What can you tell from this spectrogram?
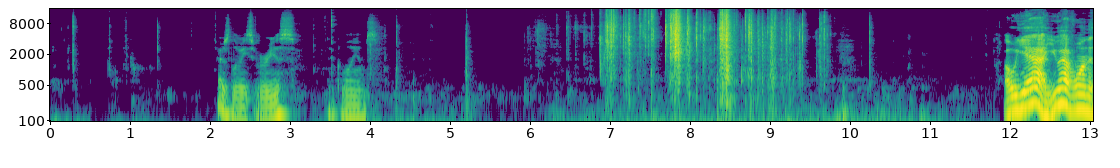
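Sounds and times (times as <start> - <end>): plastic wrapper tearing and crinkling: 6.1 - 10.0.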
